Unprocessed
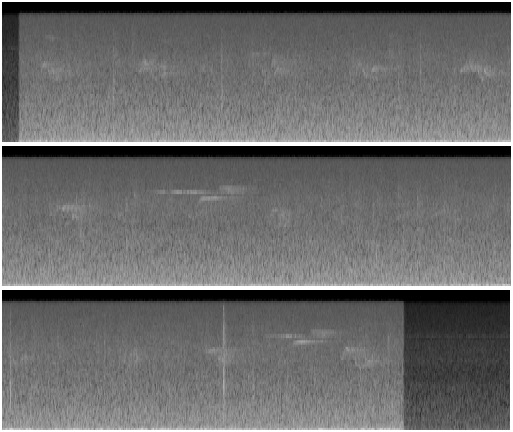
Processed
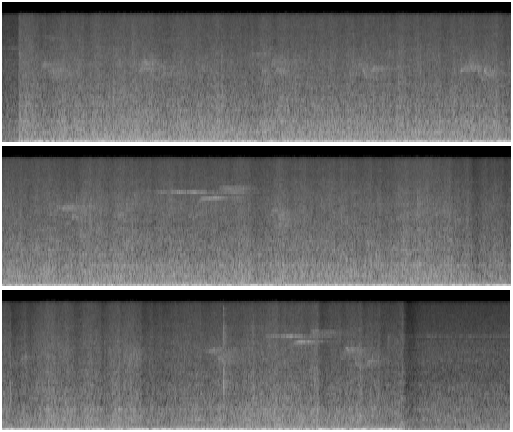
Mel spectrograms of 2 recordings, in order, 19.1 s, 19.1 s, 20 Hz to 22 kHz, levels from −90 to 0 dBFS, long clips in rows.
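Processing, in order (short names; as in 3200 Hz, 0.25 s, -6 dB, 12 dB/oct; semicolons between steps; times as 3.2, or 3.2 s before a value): compressor 6:1, threshold -34 dBFS, peak gain reduction 21 dB; shoebox room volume 86 m³, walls mixed, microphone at 0.53 m; gain +8 dB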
